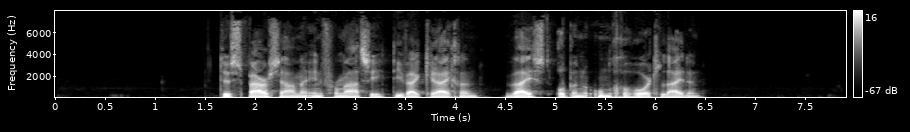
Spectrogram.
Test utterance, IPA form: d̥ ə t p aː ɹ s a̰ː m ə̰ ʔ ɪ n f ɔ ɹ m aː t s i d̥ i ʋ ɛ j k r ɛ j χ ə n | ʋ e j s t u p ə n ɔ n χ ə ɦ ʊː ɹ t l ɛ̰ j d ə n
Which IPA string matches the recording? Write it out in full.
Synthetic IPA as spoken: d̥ ə s p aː ɹ z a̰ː m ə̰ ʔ ɪ n f ɔ ɹ m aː t s i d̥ i ʋ ɛ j k r ɛ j χ ə n | ʋ ɛ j s t ɔ p ə n ɔ n χ ə ɦ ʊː ɹ t l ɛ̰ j d ə n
